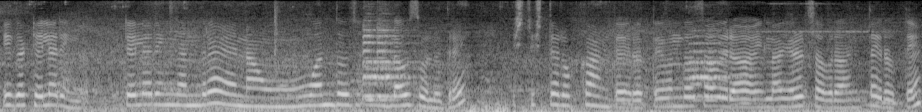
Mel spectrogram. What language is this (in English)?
Kannada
